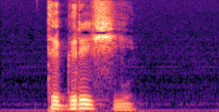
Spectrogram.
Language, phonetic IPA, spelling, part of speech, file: Polish, [tɨˈɡrɨɕi], tygrysi, adjective, Pl-tygrysi.ogg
